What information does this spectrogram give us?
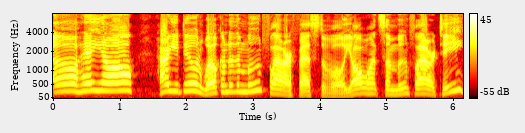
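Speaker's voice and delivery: very high, loud, calling-out voice. Voicing Cletus, in were-rat form, welcoming the group to the festival: Cletus voice. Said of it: "comes up as Cletus".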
